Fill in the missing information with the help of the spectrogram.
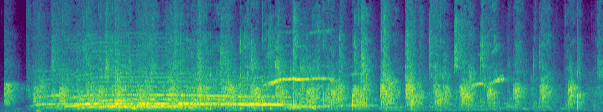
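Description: An audience votes by noise for a favourite historical figure, bursting into loud cheering and whooping, with high shouted voices over a dense wash of clapping that keeps going, then thins into scattered, uneven claps toward the end.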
